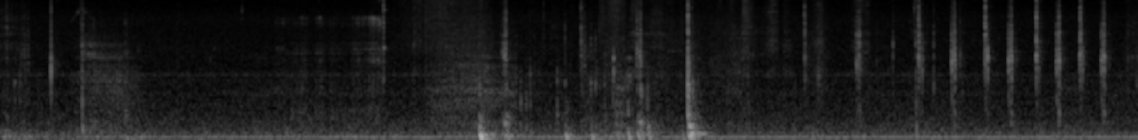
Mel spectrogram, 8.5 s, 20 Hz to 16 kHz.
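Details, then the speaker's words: Protech Magic 2 automatic knife, reassembled after disassembly and maintenance: sharp snaps on opening, then small scratchy clicks, a noise it didn't make before. The owner wonders if it is over-lubricated, having felt it needed lubrication. "it didn't make that noise prior. Oh, the other issue that could be is here. Hashtag overlubricated."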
